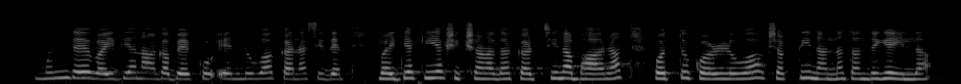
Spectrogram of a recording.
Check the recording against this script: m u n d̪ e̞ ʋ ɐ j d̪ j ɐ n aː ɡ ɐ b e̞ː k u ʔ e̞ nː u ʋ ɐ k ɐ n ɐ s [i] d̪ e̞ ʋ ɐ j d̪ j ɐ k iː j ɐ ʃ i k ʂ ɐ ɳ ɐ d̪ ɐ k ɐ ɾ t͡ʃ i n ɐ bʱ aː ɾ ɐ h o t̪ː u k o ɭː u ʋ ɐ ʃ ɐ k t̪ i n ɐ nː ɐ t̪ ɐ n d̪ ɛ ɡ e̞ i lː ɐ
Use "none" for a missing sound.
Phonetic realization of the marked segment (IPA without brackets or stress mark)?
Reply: i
